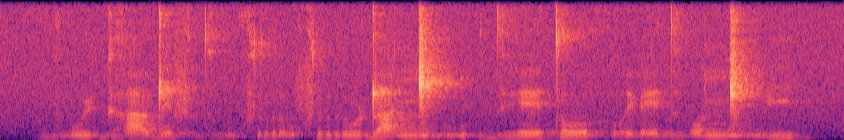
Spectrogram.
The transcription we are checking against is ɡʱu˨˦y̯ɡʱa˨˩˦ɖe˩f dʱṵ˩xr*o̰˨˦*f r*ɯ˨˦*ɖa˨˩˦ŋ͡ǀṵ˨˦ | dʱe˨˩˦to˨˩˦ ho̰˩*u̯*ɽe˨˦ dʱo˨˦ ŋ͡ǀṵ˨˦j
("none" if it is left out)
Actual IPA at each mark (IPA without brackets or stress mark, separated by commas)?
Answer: o̰˨˦, u˨˦, i̯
